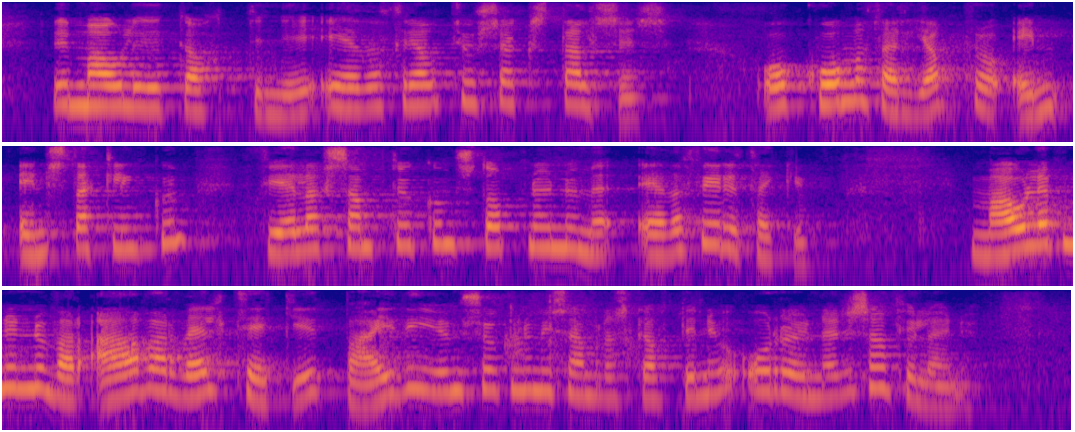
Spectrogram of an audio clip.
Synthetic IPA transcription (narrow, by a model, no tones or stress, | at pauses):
vɪðmaːwlɪðɪkawht̪ɪnːɪʔɛðaθɾjaːwt̪ʰiowsɛkst̪alsɪns | ɔɣkʰɔːmaθaɾjawh̪t̪fɾawejnst̪ahkliŋkʏmfjɛːlaxsːamt̪ʰʏːkʏmst̪ɔpnœɥnʏmɛðafɪːɾɪɾt̪ʰaːjcʏmː | aːwlɛpnɪnʏvaɾaːvaɾvɛlt̪ʰɛːcɪðpaːjðɪiʏmsœknʏmisamɾanskawht̪ɪnːɪʔɔɣrœːɥnaɾisamfɛːlajɪnʏ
